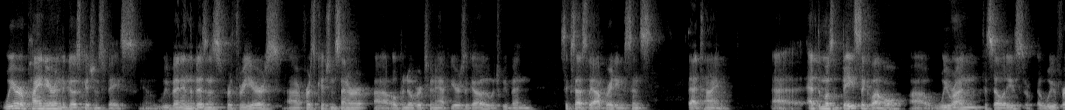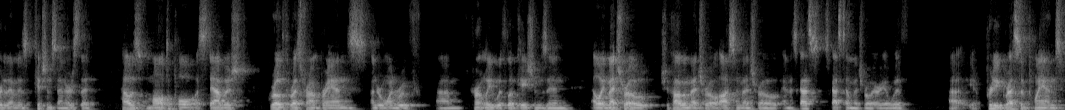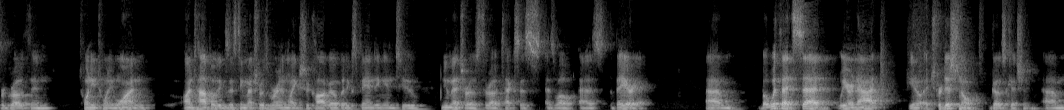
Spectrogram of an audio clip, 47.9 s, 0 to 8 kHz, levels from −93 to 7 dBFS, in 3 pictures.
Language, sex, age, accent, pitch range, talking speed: English, male, 30-49, American, 90-105 Hz, 165 wpm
